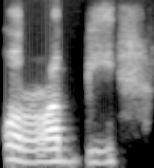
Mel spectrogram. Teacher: So you say qur rabbi, and then you say the first lam becomes a copy of the next letter, which is the ra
